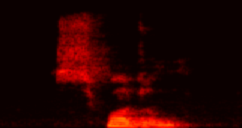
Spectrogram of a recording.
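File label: "swaddle", British English; pronunciations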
